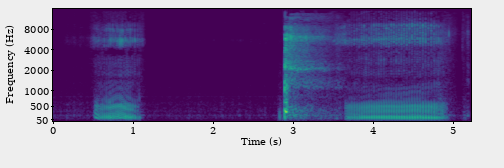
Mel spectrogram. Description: My pug snoring loudly.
